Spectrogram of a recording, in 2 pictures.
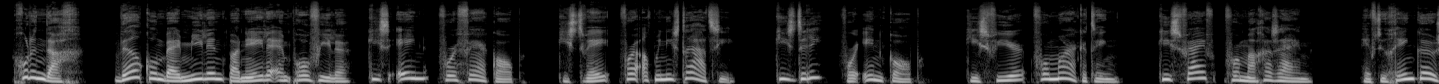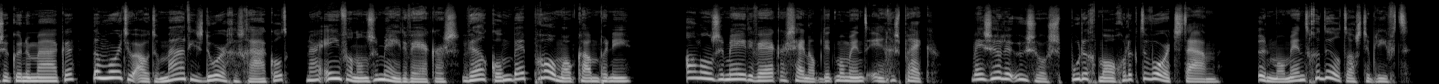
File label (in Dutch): Vrouw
